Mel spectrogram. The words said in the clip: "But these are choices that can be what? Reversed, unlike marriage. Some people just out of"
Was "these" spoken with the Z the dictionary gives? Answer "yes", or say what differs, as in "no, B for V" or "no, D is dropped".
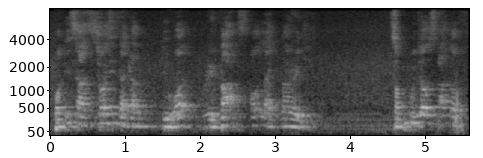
no, S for Z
